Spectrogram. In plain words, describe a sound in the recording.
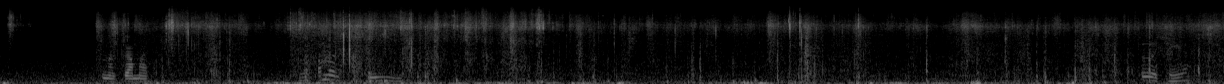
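Men talk quietly a short distance away.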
